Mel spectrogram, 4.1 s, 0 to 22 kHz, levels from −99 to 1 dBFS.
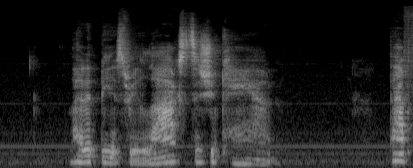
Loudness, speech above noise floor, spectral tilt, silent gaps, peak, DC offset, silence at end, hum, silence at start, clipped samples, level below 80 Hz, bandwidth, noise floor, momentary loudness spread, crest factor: -37 LUFS; 30 dB; -2 dB/octave; none; -20 dBFS; under 0.1%; 0 s; none; 0.7 s; under 0.1%; -76 dBFS; 18 kHz; -68 dBFS; 15 LU; 22 dB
